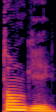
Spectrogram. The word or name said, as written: tanguer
